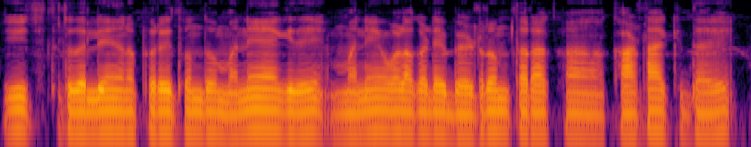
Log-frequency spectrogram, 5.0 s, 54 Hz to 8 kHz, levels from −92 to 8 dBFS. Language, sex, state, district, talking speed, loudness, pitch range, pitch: Kannada, male, Karnataka, Koppal, 155 wpm, -19 LUFS, 85-95 Hz, 90 Hz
